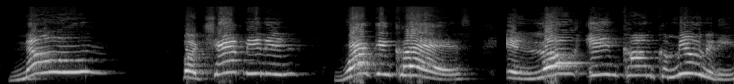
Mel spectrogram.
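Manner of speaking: deliberate word-by-word read-aloud. Rereading a news passage aloud for listeners: reading slowly. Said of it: "Now I'ma read this slow".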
